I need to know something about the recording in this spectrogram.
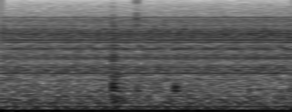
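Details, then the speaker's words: Trane XV heat pump outdoor unit, fan test: steady low droning hum with fine rapid flutter, a whining condenser fan motor that should be very quiet. "but that motor should not whine like that it should be really really quiet"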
